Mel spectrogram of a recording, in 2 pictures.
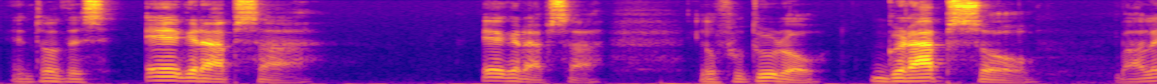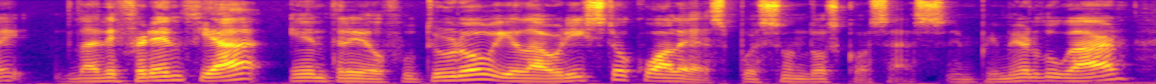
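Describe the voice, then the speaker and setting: Slow and full of fillers and self-corrections, a male theology teacher works through a grammar lecture, stretching out each word form he spells. His voice is expressive and sits in the mid range.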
